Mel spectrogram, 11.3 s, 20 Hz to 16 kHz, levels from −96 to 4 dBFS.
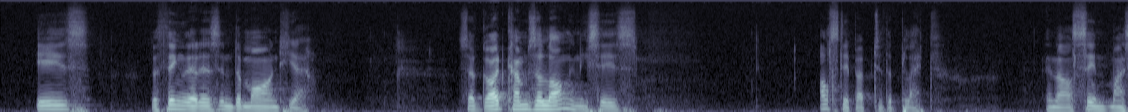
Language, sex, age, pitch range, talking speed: English, male, 60-79, 95-140 Hz, 135 wpm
